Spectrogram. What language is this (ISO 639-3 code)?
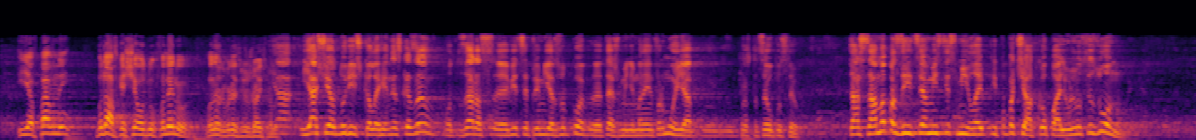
ukr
